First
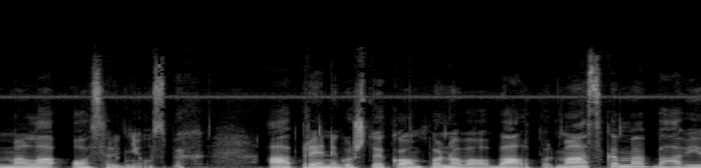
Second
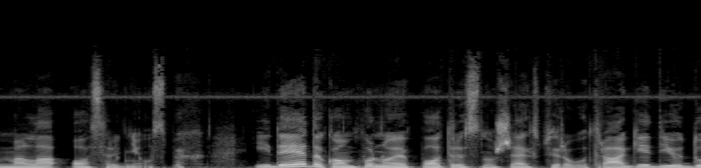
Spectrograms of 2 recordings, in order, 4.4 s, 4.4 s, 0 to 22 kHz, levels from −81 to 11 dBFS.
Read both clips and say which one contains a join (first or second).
second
